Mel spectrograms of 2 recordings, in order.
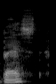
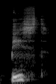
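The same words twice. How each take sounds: First: Said in the usual way. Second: "best" said as "bist", with a short i; Kiwi vowel in best. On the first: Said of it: "not best". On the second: Shown as a demonstration. Streamer showing the Kiwi way, "best" pronounced "bist". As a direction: give "best" the New Zealand vowel, like "bist". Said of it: "instead of for best, you go".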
